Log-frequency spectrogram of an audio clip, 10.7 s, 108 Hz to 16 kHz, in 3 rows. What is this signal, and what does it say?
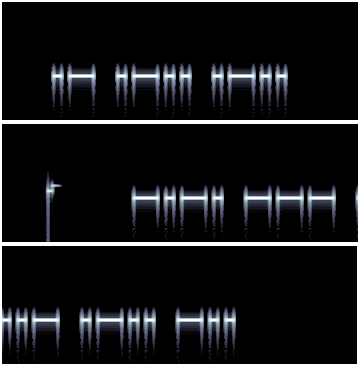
Morse code, heard as a keyed tone, about 15 wpm, 700 Hz. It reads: ALL COULD
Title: Sentences from Top 100 Words - New Word Drill - 15wpm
